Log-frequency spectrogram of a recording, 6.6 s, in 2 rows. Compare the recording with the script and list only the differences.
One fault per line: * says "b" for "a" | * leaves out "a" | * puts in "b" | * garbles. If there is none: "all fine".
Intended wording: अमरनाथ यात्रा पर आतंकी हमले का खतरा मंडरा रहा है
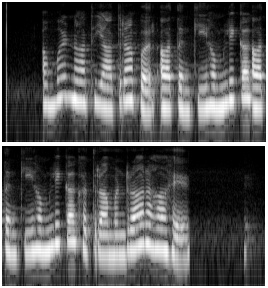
* puts in "आतंकी हमले का"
